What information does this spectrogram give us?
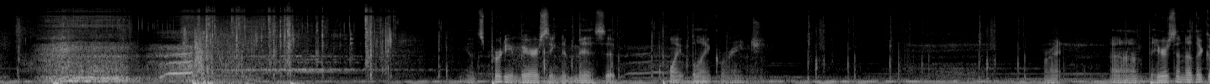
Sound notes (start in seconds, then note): none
